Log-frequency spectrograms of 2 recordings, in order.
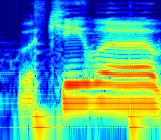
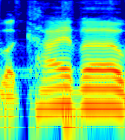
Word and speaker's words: Wekiwa: You know, maybe pronouncing this park is subjective. Maybe it's like a you say potato, I say potato kind of situation. Wekiwa, Wekiva, Wekiva, Wekiwa, let's call the whole thing off.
